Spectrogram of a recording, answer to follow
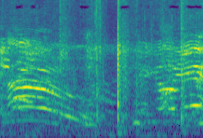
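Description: Men shouting, with a single sharp smack of a gloved punch landing a little over a second in.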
